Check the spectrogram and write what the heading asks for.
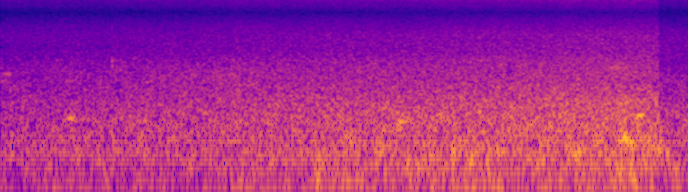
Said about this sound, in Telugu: వాటర్ ఫాల్ చూడండి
